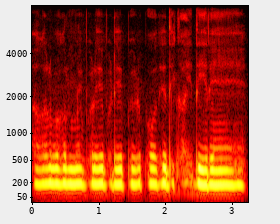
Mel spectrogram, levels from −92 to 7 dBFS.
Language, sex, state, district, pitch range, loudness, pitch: Hindi, female, Jharkhand, Ranchi, 180-190 Hz, -16 LUFS, 185 Hz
